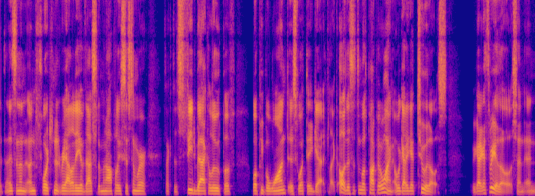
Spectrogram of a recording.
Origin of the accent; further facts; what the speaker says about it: Sweden; So I kind of lucked out and got a good apartment in my hometown in the south of Sweden, which is a convenient sort of commute to Copenhagen.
